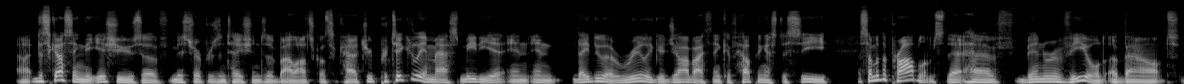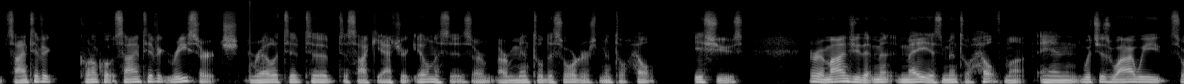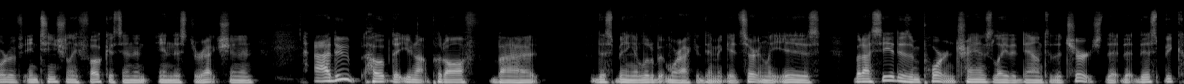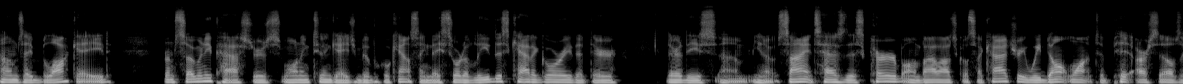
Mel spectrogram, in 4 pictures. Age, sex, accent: 40-59, male, American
